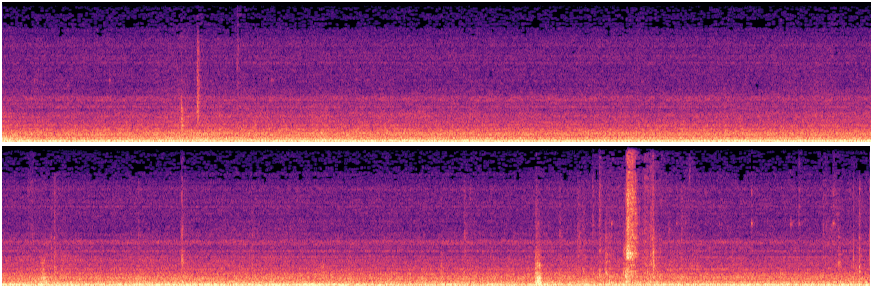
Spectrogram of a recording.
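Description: A large diesel engine rumbles steadily.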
